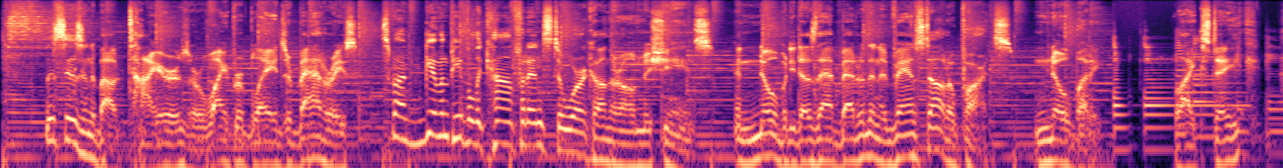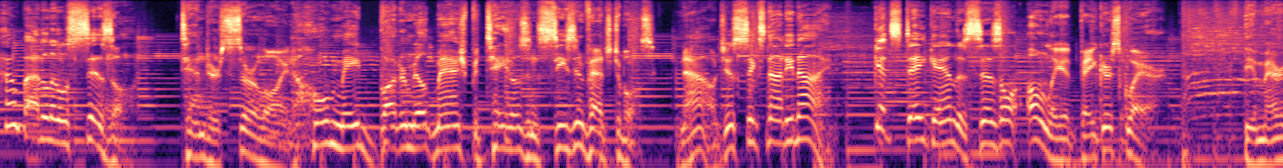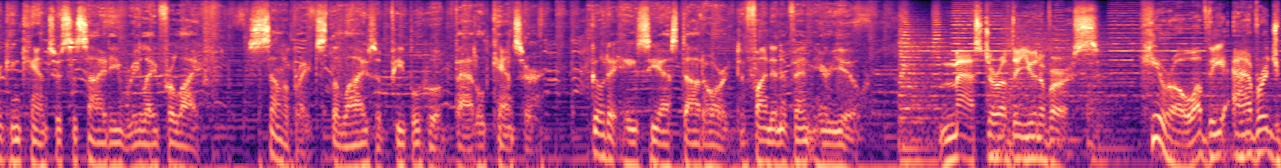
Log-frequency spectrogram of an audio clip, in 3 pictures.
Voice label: commercial, men

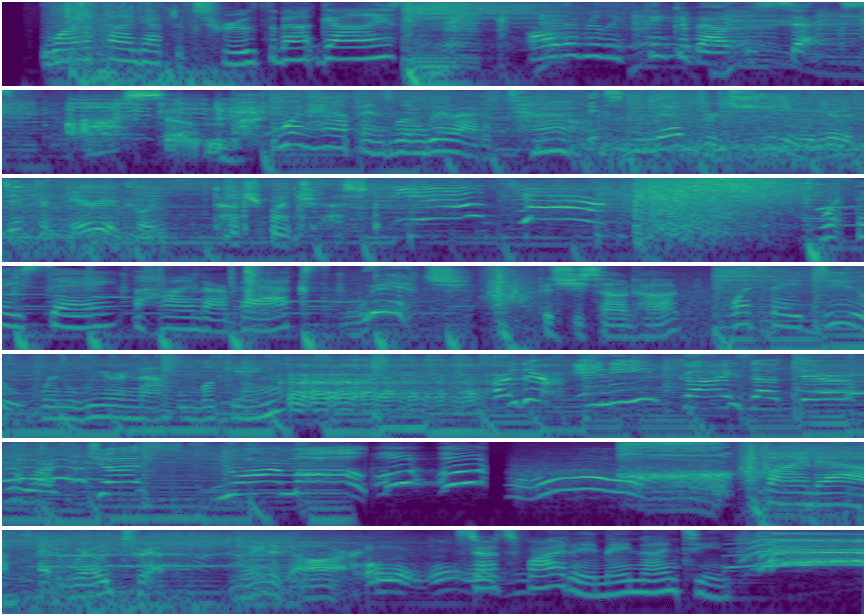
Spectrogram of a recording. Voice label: charity trailer

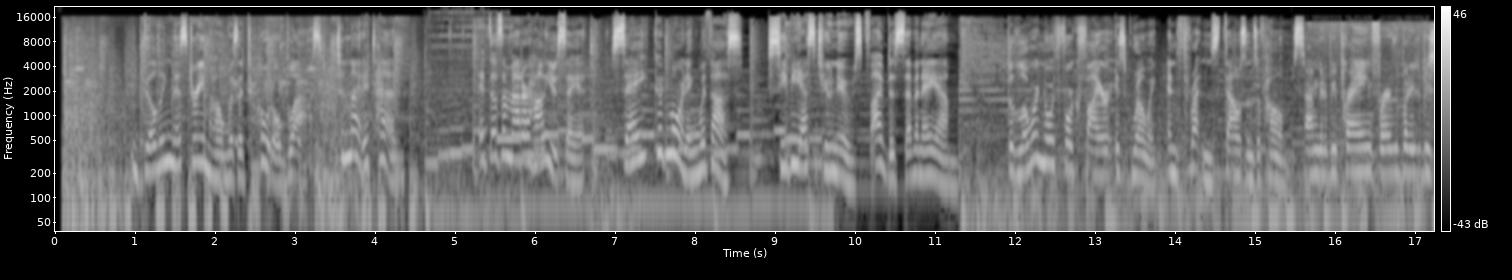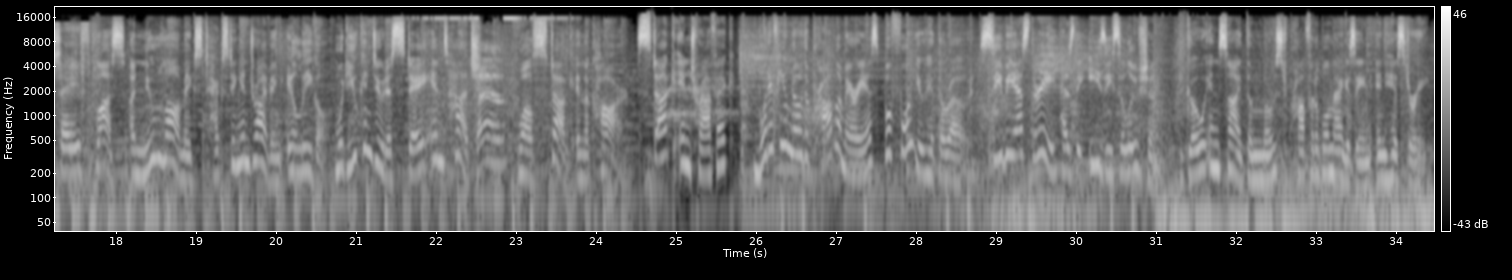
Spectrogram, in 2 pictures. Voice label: tv affiliate female

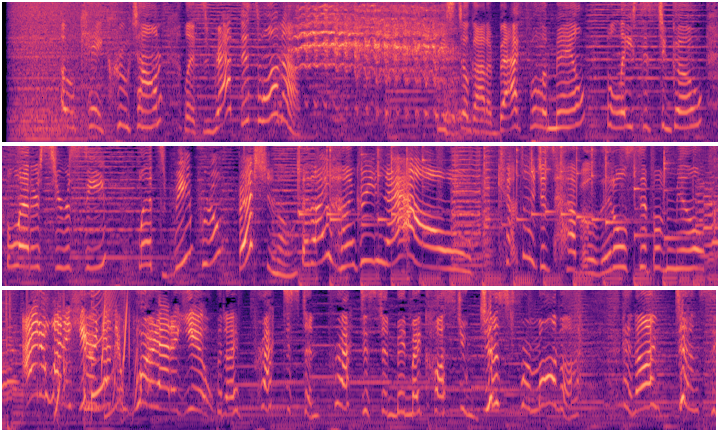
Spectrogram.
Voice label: animation female

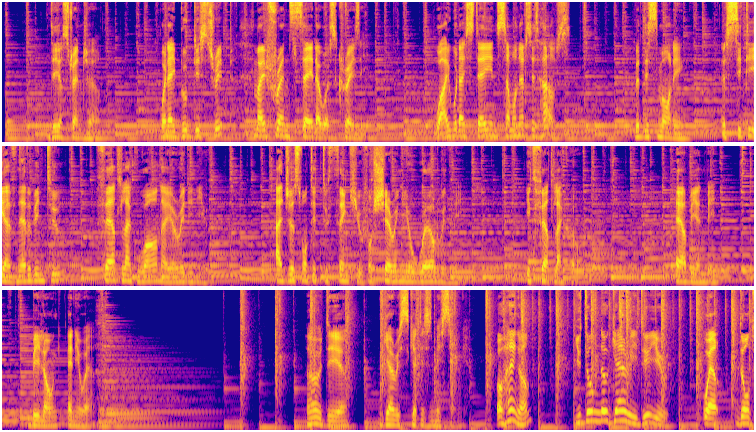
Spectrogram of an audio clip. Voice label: commercial men french accent

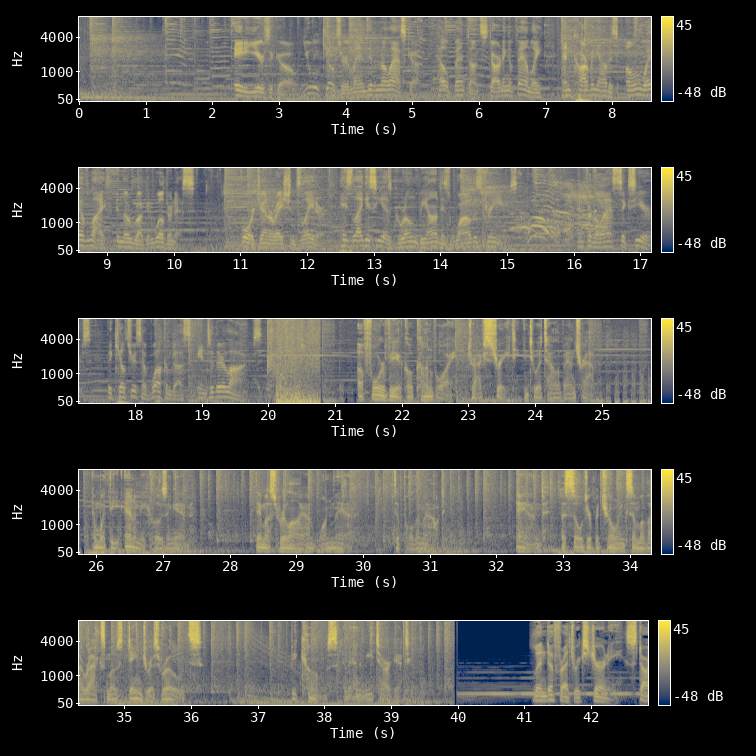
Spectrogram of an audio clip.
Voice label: narration male

